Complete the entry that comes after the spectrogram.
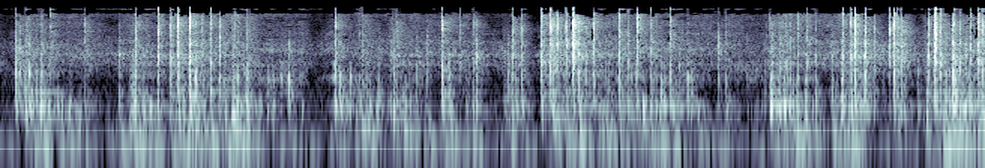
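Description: A blue metallic foil bubble padded envelope lies flat on a table and is then picked up while fingertips tap and scratch its surface. The result is a dense stream of bright, crinkly crackles and soft taps, with quick, uneven bursts and a low, quiet hum underneath.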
